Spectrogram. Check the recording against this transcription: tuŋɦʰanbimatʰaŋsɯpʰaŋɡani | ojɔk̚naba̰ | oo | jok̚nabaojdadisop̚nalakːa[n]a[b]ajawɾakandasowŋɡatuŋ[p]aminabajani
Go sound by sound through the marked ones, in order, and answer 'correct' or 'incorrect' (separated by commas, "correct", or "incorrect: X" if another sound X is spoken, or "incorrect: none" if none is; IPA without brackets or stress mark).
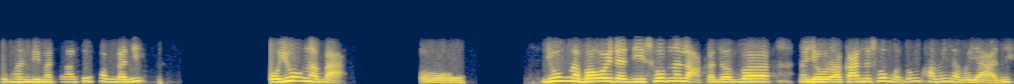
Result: incorrect: d, correct, incorrect: pʰ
